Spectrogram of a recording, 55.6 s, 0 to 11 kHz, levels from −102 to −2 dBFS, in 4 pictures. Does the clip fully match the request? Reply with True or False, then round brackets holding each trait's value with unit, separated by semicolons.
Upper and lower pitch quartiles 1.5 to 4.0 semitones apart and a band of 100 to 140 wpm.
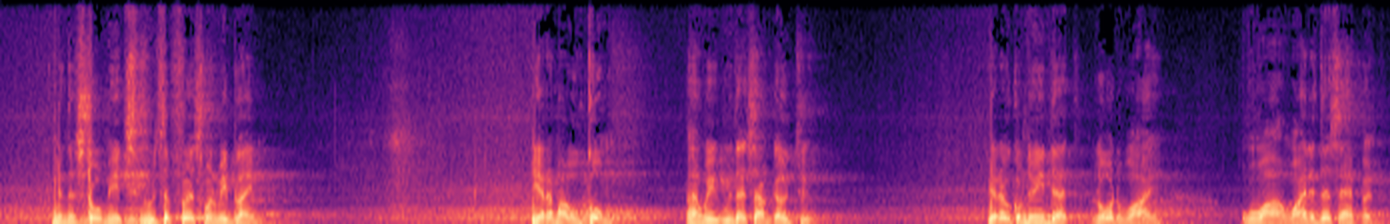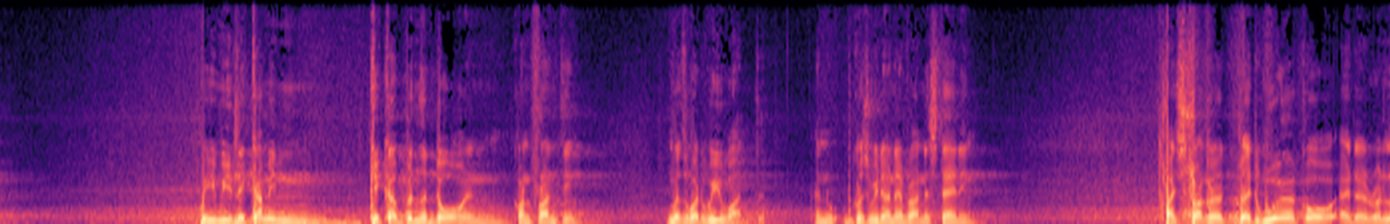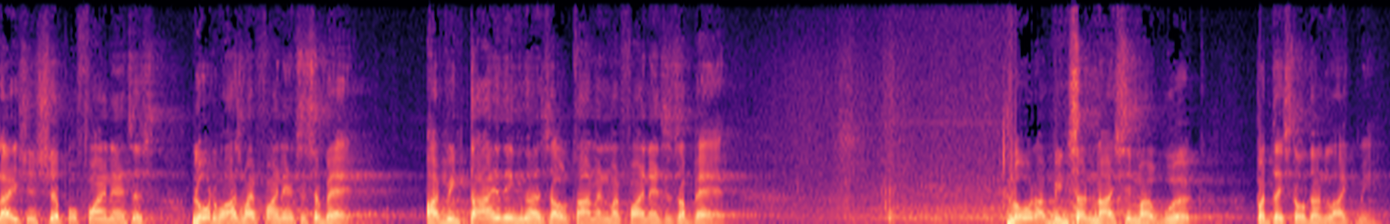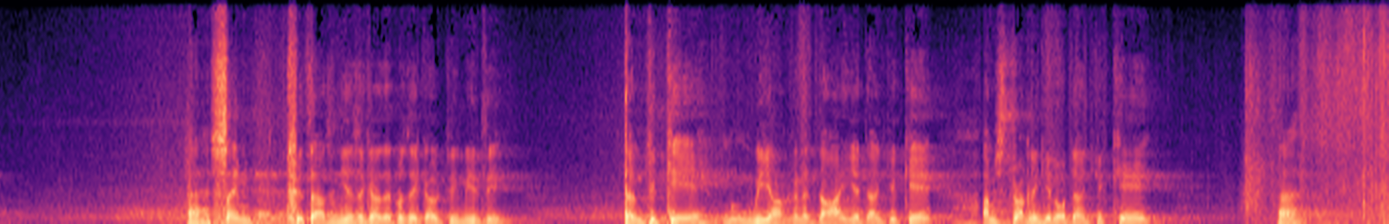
False (5.2 semitones; 135 wpm)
